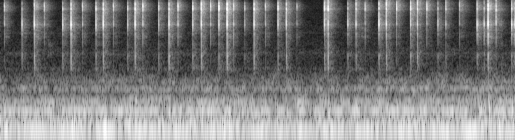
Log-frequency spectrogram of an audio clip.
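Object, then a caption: Plastic toothpaste tube. Long nails tap and scratch along the cap and body of a small white plastic Crest toothpaste tube, hollow and flexible. The result is a rapid, uneven run of short, bright, dry clicks and ticks with a brief pause near the middle, all over a faint, steady low hum.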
